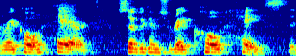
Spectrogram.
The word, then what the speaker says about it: recoger: So like even in the yo form in the indicative, it's got to change to a J to maintain that soft G sound. Recoger.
